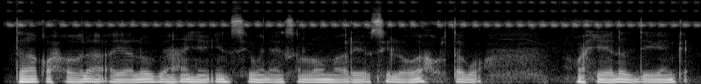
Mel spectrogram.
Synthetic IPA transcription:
t̪ʰaːqɑħɔːlɐɐʔɐjaːlɔːbaːɦɐnjɐhɛjʔɪnsɪwɑnaːɡsɐnlɔːmaːɾɪjɔsɪlɔːɣɐhɔrt̪ʰɐɣɔ | wɑħjaːlɐðɐd̪ɛːɣaːŋkʰɐ

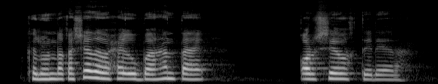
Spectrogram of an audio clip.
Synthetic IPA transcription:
kʰɐluːnɖɑqɑʃɐðɐwɑħɑjʊbaːɦɐnt̪ʰɐɦɛj | qɔrʃɛwɑqt̪ʰɪɖɛːɾɐ

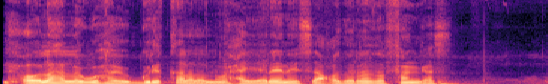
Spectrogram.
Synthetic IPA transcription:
nħɔːlɐɦɐlɐɣʊɦɐjɔɡʊɾiqɑlɐlɐnwɑħɑjjɐɾɛjnɛjsaːʕʊðʊrɐðɐfɐŋɡɐs

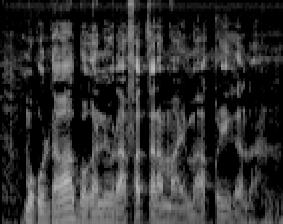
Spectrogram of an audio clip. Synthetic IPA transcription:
moɡodaɡabɔɡaniuɾafataɾamaimakojiɡana̰

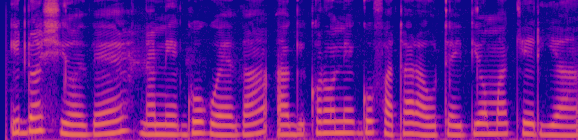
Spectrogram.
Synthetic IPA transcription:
idɔɕjɔðɛnaneɡoɣwɛðaːɡekɔɾɔneɡofataɾaotaidiɔmakeɾia

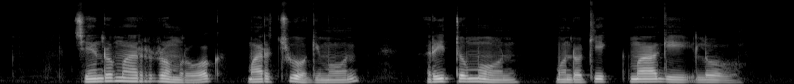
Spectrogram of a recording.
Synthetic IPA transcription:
t͡ʃenɾomarːɔmɾwɔk | mart͡ʃwoɡɪmɔn | ɾitːomon | mɔndɔkɪk̚maɡɪlo

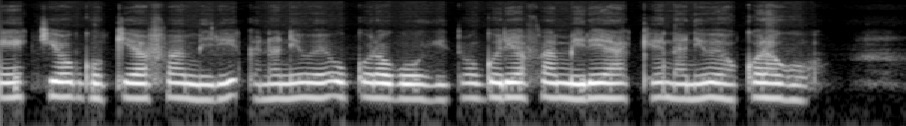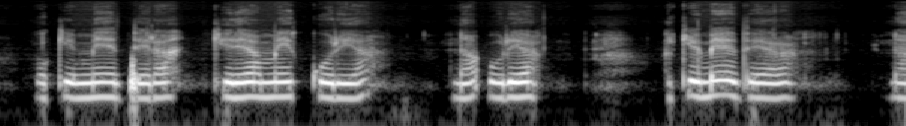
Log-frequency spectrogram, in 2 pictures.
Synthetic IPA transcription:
keɔɡɔkeafamiɾikananewɛokɔɾaɣɔɣetɔɡɔɾeafamiɾijakɛnanewɛɔkɔɾaɣɔ | kemɛðɛɾa | keɾeamekoɾea | naʔoɾeaː | kemɛðɛɾa | na

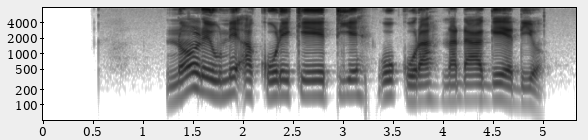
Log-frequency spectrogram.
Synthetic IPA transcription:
nɔɾeuneʔakoɾekeːtiɛɣokoɾanadaːɡɛːdiɔ̰

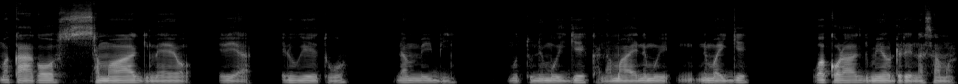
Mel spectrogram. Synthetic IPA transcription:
makaːkɔsamawaɡimɛjɔ | eɾea̰ | eɾuɣeːtwɔ | namebi | motunemoiɡekanamaennemaiɡe | wakɔɾaɡimɛjɔdeɾenasama

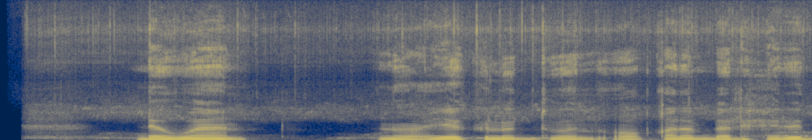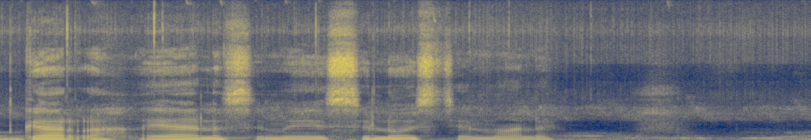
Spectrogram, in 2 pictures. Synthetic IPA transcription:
ɖɐwaːnː | ɔːʕjɐkʰɐlɐd̪uwɐnɔ̰ːqɑɾɐbɖɐlħɪɾɪd̪ɡaːrɐ̰ɦɐ̰jaːlɐsɪmɛːjɛjsɪlɔːɪst̪ʰɪʕmaːlɛj

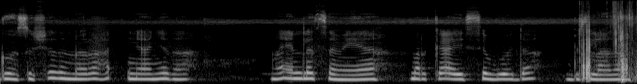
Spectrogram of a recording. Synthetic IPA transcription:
ɡɔːsɐʃɐðɐmɪɾɐɦɐɲaːɲɐðɐ | waːɪnlɐsɐmɛːjaː | mɐrkʰɐɛjsɪbuʕd̪ɐ | bɪslaːðaːn

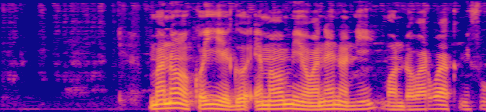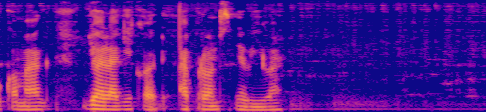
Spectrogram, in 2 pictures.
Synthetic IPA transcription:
manɔkɔjeɡoʔɛmaɔmɪjɔwanɛnɔnɪmɔndɔwaɾwakmɪfukʰɔmaɡ | d͡ʒwalaɡɪkʰɔda̰pɾɔnsewiwa

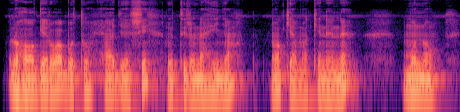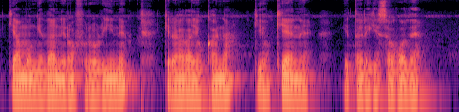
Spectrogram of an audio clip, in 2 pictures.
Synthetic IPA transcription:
ɾoɦɔɡɛɾwaβotojad͡ʒɛʃiɾotiɾɛnaɦiɲa | nɔkeamakenɛnɛ | monɔkeamoŋeðaneɾwɔfoɾoɾinekeɾaɣajokanakjɔkeɛnɛ | ɣetaɾeɣesɔɣɔðɛ

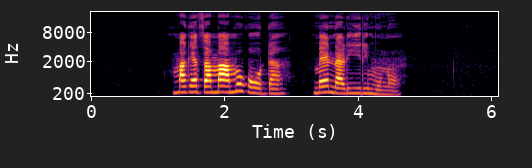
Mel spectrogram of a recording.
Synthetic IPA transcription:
maɣɛðamamoɣɔda | mɛnaliɾimunɔ

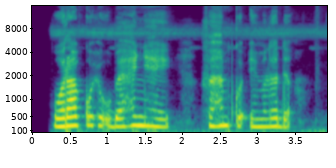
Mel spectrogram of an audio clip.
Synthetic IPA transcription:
wɑɾaːb̚kʊwʊħṵːʔʊbaːɦɐnjɐɦɛj | fɐɦɐmkʰʊʔɪmɪlɐd̪ɐ

